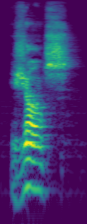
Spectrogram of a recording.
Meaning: plural of Jean
- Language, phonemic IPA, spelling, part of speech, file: Dutch, /ʒɑ̃s/, Jeans, proper noun, Nl-Jeans.ogg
